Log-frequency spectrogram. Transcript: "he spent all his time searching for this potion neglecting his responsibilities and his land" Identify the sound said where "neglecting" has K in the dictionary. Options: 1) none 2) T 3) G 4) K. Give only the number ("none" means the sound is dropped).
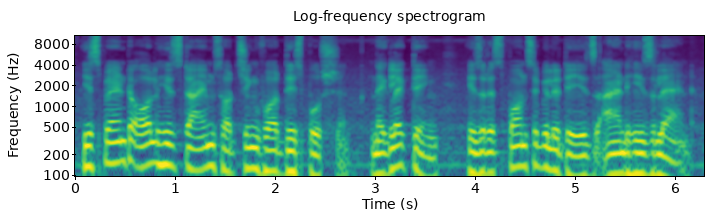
4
